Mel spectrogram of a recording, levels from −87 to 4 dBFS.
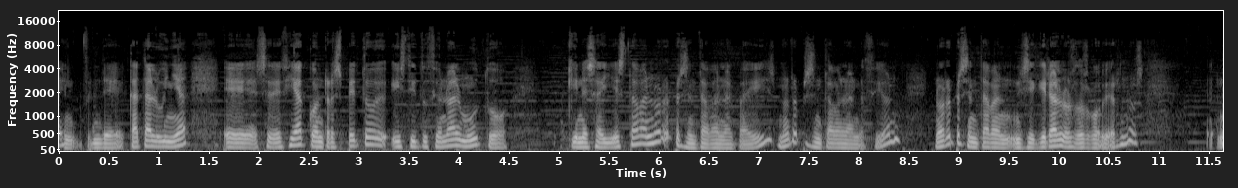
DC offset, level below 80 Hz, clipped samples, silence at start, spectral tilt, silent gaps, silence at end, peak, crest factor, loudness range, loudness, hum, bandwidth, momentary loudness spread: under 0.1%; -56 dBFS; under 0.1%; 0 s; -7 dB/octave; none; 0 s; -8 dBFS; 20 dB; 2 LU; -28 LUFS; none; 13.5 kHz; 7 LU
